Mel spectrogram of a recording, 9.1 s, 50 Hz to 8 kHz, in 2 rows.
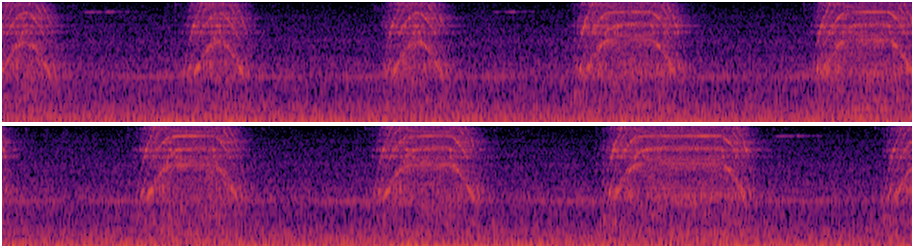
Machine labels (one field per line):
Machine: slide rail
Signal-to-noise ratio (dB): 6 dB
